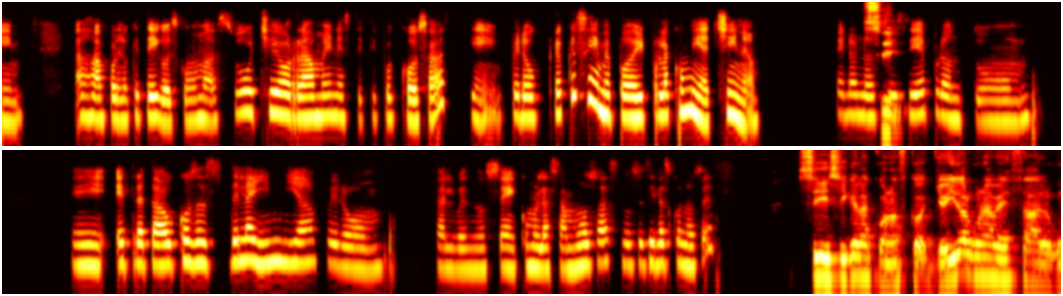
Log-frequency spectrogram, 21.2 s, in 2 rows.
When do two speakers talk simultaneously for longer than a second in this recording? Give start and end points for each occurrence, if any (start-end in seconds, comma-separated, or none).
none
